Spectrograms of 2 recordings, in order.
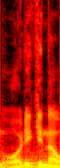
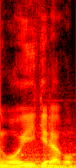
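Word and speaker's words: Warwick: 끝에 괴물이 되고 말았다이 워윅의 정확한 발음은 워릭이나 워릭에 더 가깝다 뭘 왜 키라는 지명이 영국에 존재하며 실제로 어리기나 워윅으로 발음하고 있다 하지만 미국인 중에서는 스펠링 그대로인 워윅이라고 발음하는 경우도 많은 편이기도 하며 영어 스펠링으로 보면 워윅도 맞기도 하다 3 워윅의 충동작은 마이클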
